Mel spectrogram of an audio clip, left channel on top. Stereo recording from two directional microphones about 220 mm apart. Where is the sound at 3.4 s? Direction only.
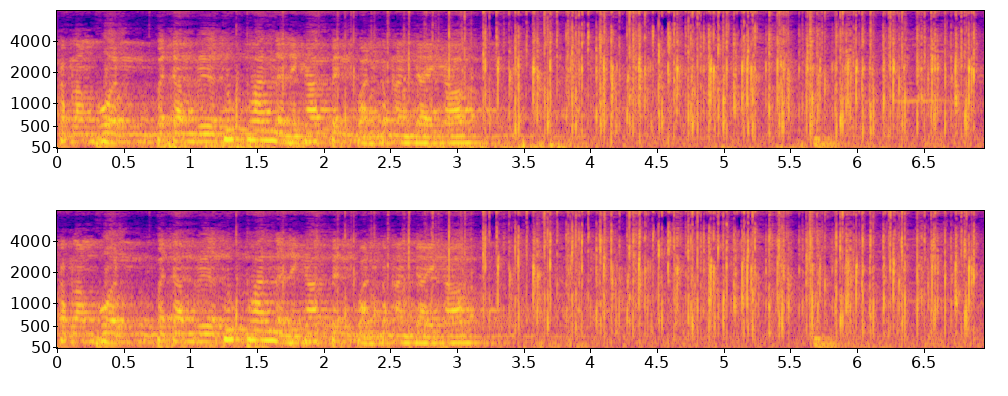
20° right (ahead or behind).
